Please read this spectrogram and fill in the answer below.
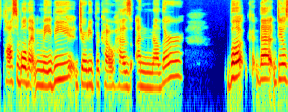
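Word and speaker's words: Picoult: other name by Jodie Pico." And I've been saying Pakult. So, I don't know if I've just been pronouncing it wrong forever or if I heard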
